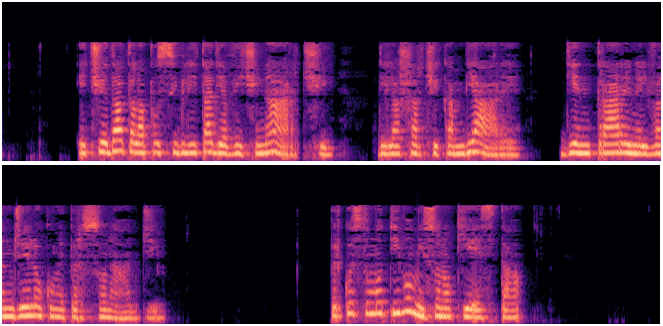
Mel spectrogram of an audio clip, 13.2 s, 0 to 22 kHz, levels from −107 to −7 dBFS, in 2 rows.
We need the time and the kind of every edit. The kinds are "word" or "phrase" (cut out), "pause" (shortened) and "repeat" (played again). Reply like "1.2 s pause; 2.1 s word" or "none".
3.8 s word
